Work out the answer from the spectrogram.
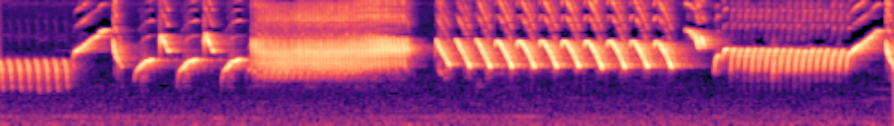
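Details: Energetic canary song with fancy melodic turns: a short rolled trill, bouncing swept notes, a dense buzzy burst, then long runs of rapid repeated chirps and another high trill.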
